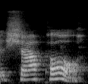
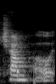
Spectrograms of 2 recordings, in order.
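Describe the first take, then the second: First: The name begins with an 'sh' sound. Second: The name begins with a 'ch' sound. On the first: The speaker calls it right. "it's actually" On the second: The speaker calls it wrong. "I've been pronouncing this wrong, I thought it was"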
